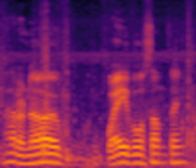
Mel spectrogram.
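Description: A man's voice: medium pitch, level tone, a little fast, heavy background noise, natural voice. A man playing a joking, tipsy teenage boyfriend in a radio drama.

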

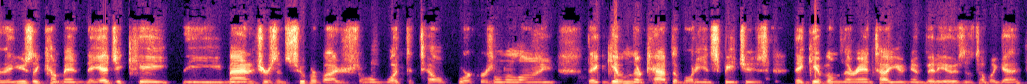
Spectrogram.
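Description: A man's voice: on the high side, fairly bright tone, no echo, dull audio. A man, a union organizing director, talking plainly in a podcast conversation and telling stories with asides.

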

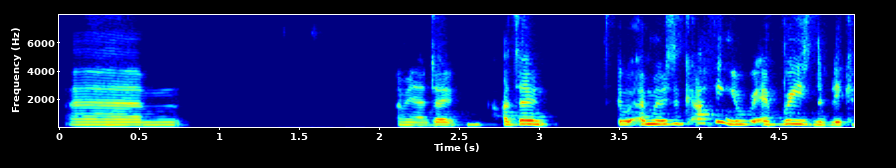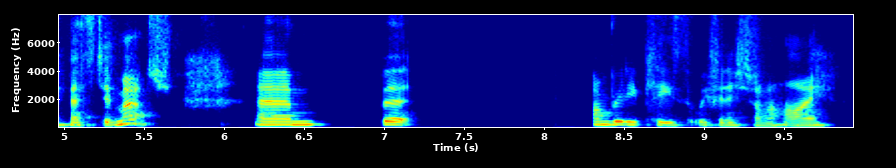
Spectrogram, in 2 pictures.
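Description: A woman chats through sport as a podcast co-host. Her delivery is conversational and rambling, feeling its way through each thought at a medium pitch. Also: normal speed, long pauses. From Essex, England. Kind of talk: casual sports discussion.

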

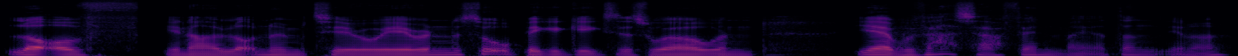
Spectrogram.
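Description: A man's voice: fairly low pitch, flat delivery, quick pace, smooth, no room sound, clean studio sound. A man from Essex with an Essex accent, a stand-up comic chatting casually on a podcast in a rambling, matey, sweary way. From Essex, England. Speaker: stand-up comedian, podcast guest.

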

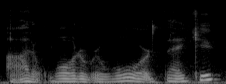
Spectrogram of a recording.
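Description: A woman voicing a gentle, humble male pig who thinks he is ugly, speaking modestly and plainly. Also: very deep voice, animated, a little slow, gravelly, a little hiss or hum, heavily acted.

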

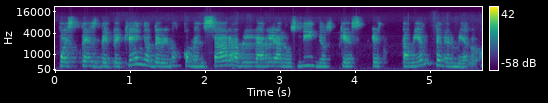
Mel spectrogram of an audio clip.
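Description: Earnest woman explaining, higher voice. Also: steady tone, moderate pace, breathy edge. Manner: earnest, repeats steps with frequent "¿verdad?". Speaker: guest expert. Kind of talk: explanatory interview talk.

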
